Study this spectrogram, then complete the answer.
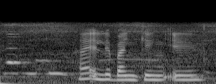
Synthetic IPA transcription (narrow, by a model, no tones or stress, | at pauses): haɪlɪbaŋ̩kʼeŋ̩ʔɪ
